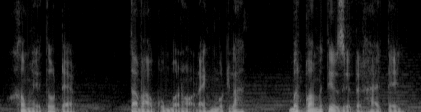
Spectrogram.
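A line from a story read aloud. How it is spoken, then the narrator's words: Soft, after a breath. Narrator (Vietnamese): Tiểu thất nhẹ nhàng thở một hơi, nhẹ giọng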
